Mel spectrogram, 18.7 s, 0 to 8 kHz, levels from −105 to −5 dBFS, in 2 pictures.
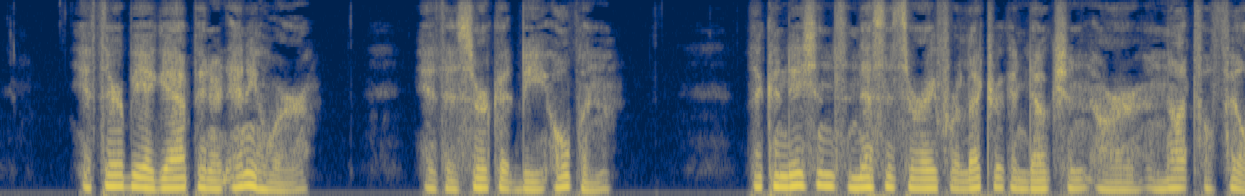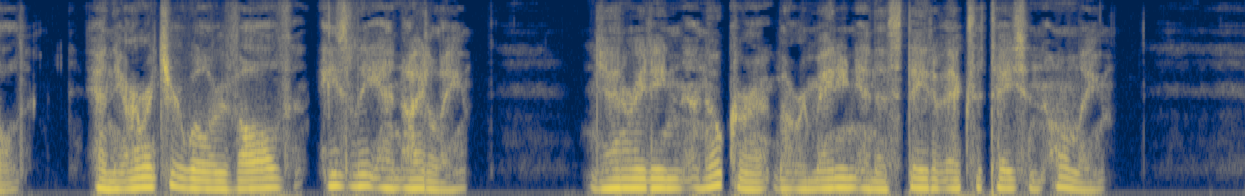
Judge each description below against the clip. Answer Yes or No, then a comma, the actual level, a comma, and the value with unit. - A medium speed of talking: No, slow, 130 wpm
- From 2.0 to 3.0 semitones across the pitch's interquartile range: Yes, average, 2.7 semitones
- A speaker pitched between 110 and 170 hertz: Yes, low, 135 Hz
